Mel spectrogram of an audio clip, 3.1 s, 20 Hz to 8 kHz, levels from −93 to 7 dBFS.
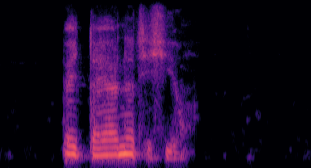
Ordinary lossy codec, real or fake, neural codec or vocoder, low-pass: Opus, 32 kbps; real; none; 7.2 kHz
